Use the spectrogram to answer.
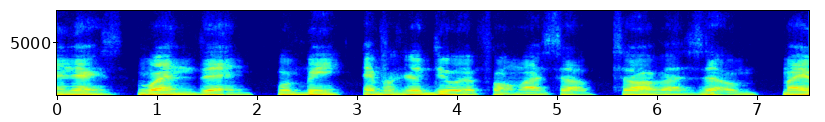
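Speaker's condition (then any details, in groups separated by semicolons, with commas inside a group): Motor neurone disease; first symptoms were voice problems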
